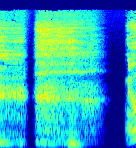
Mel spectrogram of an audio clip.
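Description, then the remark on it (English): A voice imitates heavy, exasperated breathing: two long, loud breathy exhalations, separated by a short pause, with a brief voiced sound at the end. “Again, the heavy breathing.”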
